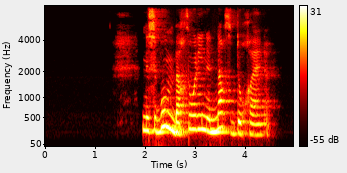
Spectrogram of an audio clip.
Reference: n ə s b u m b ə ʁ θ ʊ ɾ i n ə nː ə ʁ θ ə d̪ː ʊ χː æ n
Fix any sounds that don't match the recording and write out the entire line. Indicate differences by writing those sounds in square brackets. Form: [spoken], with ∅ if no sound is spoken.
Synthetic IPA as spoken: n ə s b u m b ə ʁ θ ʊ ɾ i n ə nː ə ʁ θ ə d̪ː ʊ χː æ n

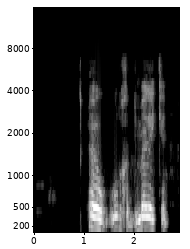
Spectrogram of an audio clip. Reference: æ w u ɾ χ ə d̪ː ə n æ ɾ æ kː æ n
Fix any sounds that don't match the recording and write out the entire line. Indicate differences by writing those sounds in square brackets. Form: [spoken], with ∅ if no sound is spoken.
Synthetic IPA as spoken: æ w [ʊ] ɾ χ ə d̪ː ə [m] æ ɾ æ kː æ n

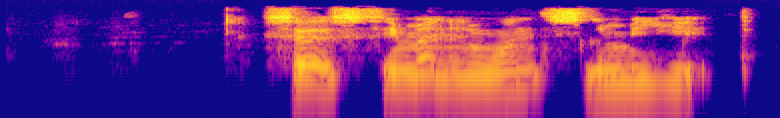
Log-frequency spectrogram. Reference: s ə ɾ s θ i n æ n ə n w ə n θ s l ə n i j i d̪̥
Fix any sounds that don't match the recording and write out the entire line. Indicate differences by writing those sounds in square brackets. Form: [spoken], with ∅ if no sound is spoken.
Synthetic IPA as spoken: s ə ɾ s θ i [m] æ n ə n w ə n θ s l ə [m] i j i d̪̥

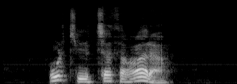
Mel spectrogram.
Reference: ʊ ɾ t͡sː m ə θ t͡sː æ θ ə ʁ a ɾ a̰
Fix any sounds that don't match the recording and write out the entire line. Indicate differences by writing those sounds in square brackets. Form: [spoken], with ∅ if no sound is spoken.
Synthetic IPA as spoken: ʊ ɾ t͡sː m ə [∅] t͡sː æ θ ə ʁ a ɾ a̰

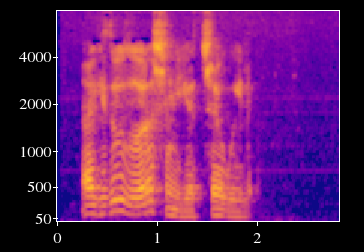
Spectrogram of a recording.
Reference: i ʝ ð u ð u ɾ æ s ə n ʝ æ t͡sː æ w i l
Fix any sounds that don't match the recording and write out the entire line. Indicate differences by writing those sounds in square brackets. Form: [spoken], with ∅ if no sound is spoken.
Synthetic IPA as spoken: [æ] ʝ ð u ð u ɾ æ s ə n ʝ æ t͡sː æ w i l

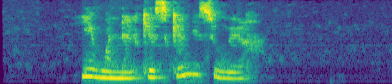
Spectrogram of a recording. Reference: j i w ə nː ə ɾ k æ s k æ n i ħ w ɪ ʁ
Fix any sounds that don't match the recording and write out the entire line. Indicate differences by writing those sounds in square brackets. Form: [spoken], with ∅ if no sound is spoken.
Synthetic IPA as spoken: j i w ə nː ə [l] k æ s k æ n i [s] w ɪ ʁ

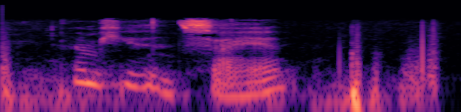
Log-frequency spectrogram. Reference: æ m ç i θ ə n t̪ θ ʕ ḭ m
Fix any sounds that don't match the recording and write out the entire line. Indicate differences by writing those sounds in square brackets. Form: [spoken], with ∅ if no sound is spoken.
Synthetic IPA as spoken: æ m ç i θ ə n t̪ [s] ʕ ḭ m

